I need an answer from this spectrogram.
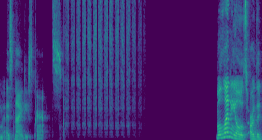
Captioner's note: pencil scratching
